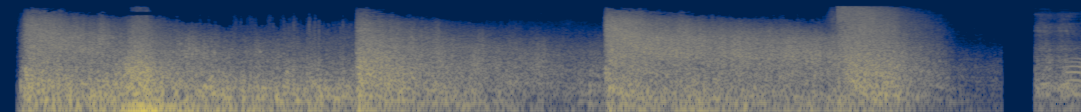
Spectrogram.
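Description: Cinematic intro sound effects: three heavy booming hits, each dying away slowly, with a very deep boom about a second in. A swelling rush of noise near the end then fades out.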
